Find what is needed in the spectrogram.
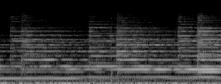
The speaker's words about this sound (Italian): È sera al monastero di Far alle porte di Zurigo. La campana invita alla preghiera del giovedì.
